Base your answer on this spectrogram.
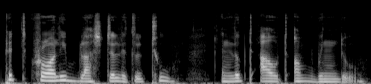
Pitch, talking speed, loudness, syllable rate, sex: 140 Hz, 180 wpm, -19 LUFS, 5.2 syllables/s, female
